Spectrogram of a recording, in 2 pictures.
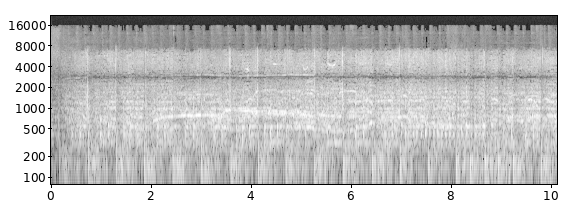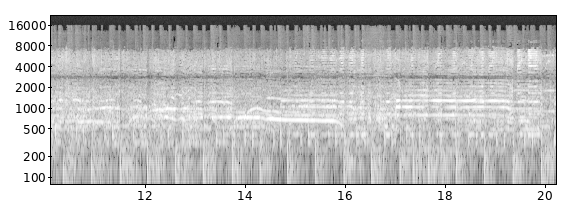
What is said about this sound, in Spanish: Ahí está el momento cuando llega el bus de Melipilla a la plaza de armas de esa ciudad, con redoblantes, con bombos, con platillos y la gente cantando.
